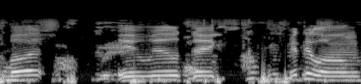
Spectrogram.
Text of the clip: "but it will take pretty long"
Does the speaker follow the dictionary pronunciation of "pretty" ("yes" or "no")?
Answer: no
